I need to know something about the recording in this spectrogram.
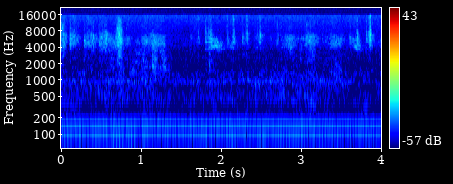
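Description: A brush dabs and swishes softly on paper.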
